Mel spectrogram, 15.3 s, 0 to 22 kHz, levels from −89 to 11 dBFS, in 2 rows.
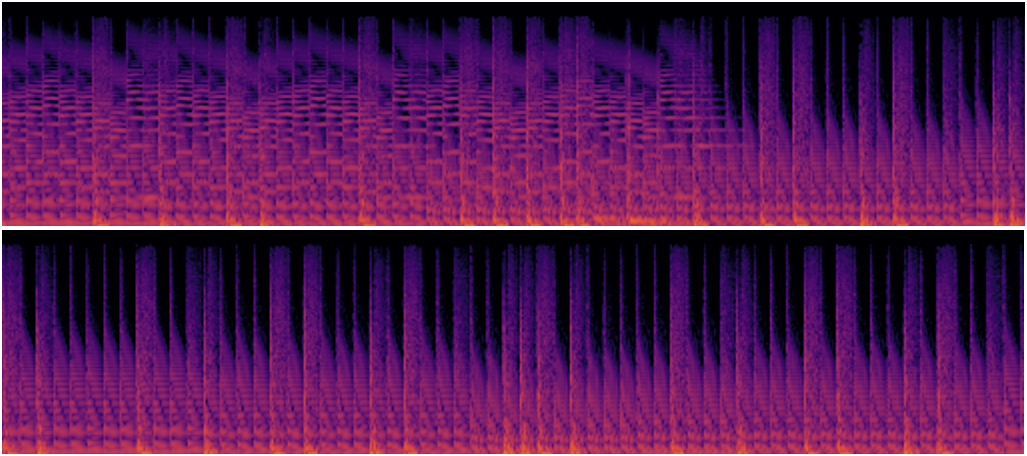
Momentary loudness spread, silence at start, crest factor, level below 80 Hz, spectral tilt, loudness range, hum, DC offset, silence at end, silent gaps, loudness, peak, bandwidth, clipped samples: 6 LU; 0 s; 16 dB; -40 dBFS; -5 dB/octave; 2 LU; none; 0.4%; 0 s; none; -34 LUFS; -16 dBFS; 17 kHz; under 0.1%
